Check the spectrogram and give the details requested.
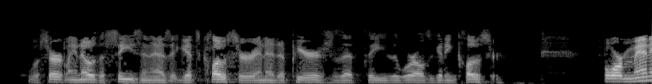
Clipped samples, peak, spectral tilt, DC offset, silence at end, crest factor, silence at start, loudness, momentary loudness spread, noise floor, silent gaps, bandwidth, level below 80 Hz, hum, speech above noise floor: under 0.1%; 0 dBFS; -2.5 dB/octave; under 0.1%; 0 s; 26 dB; 0.3 s; -25 LUFS; 12 LU; -56 dBFS; 5.83-5.96 s; 5.4 kHz; -58 dBFS; none; 31 dB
